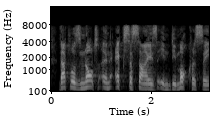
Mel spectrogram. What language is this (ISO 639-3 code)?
eng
